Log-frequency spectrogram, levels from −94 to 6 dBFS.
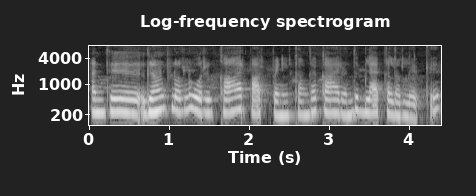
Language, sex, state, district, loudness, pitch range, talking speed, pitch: Tamil, female, Tamil Nadu, Kanyakumari, -17 LUFS, 205-240 Hz, 165 wpm, 225 Hz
